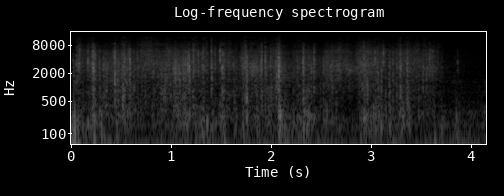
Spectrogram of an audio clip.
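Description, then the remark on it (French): A stack of prescriptions and social security papers is picked up from the top of a desk and handled, with steady crinkling and rustling in a series of short bursts that fades slightly at the end. No one speaks. “prend du dessus du bureau une pile d'ordonnances et de papiers pour la sécurité sociale.”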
